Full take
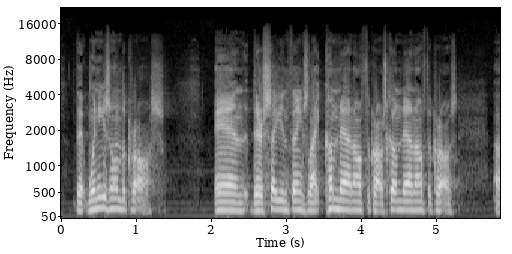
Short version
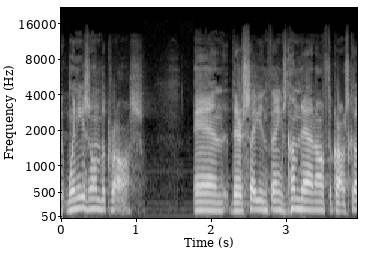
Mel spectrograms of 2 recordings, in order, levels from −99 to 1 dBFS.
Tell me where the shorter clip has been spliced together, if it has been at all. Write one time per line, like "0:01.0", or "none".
0:03.0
